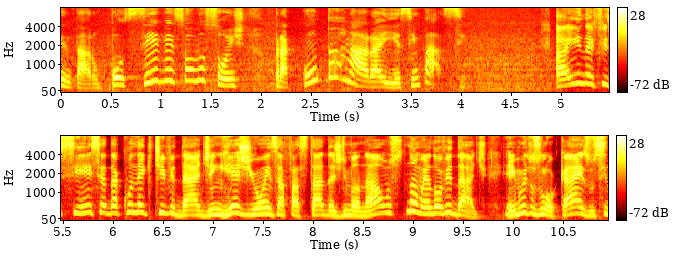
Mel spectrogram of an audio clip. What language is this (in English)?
Portuguese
